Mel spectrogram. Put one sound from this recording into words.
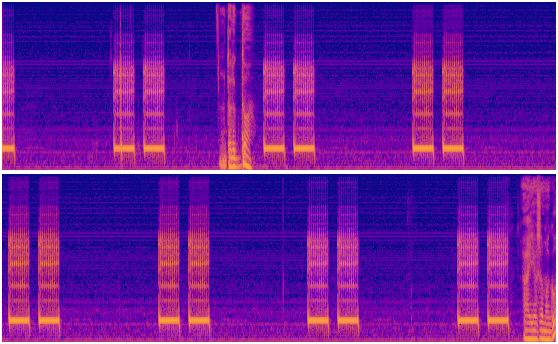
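A phone line rings in repeated double tones over a loudspeaker.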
